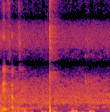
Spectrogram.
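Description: A young man crunches a crisp.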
